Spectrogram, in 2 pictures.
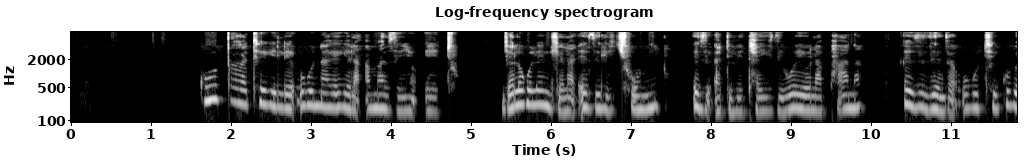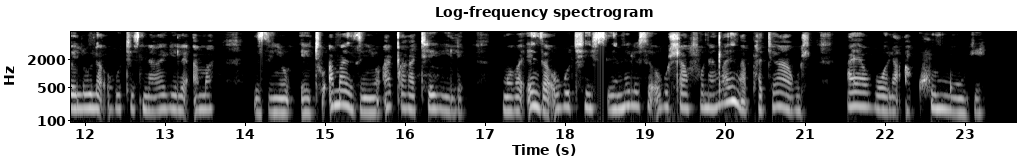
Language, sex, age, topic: North Ndebele, female, 36-49, health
